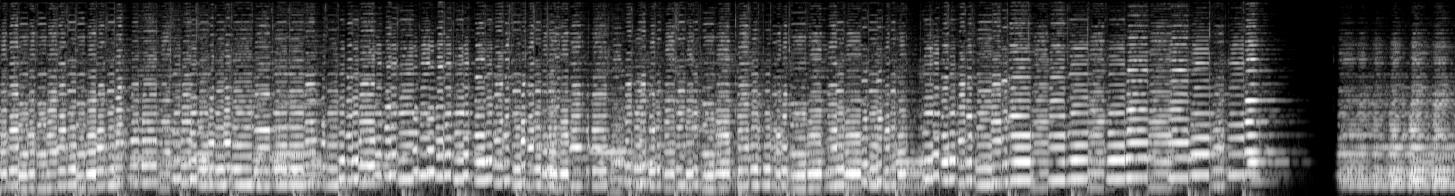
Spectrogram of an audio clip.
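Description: Piano accordion played solo: a fast, running melody over a steady, even bass beat. Near the end the playing breaks off for about half a second and comes back as a single held chord.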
